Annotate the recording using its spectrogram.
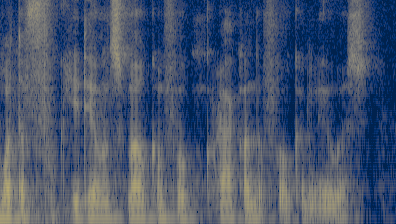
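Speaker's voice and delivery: mock fuming, low, furious rant. Retelling how a friend confronted someone smoking crack, retelling a friend's angry outburst. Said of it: "My friend went mad and he was like".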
